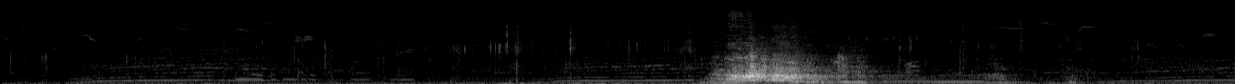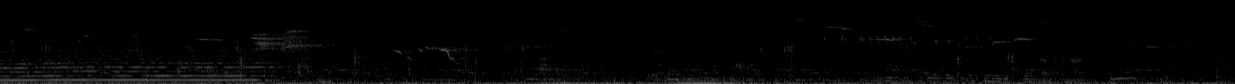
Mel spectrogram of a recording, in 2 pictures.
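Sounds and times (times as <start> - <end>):
Bengal tiger calling after a visitor at the Miskolc zoo: 7.0 - 10.2.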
